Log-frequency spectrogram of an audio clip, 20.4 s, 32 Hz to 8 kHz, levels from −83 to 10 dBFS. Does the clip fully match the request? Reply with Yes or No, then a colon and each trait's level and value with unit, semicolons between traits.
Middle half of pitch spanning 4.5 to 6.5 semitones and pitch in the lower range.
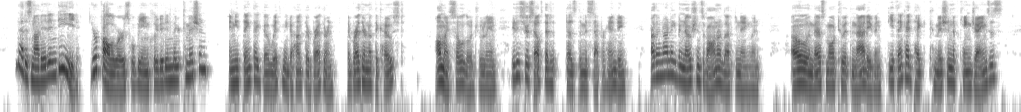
Yes: average, 5.3 semitones; low, 120 Hz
